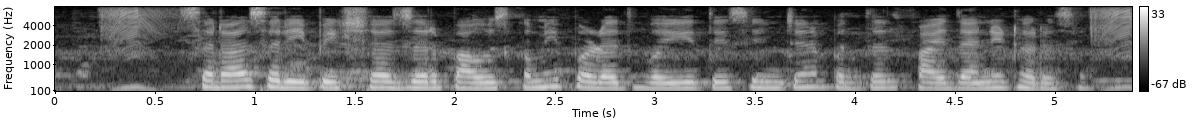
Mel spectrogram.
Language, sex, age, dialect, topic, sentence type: Marathi, female, 31-35, Northern Konkan, agriculture, statement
